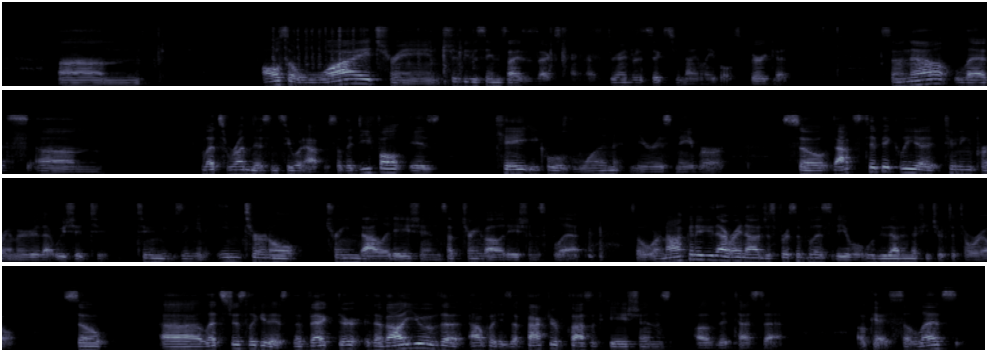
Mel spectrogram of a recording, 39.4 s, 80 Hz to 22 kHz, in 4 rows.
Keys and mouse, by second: 1.8 Up, 2.6-5.3 typing, 5.4 Return, 5.4 KP_Enter, 8.1 click.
